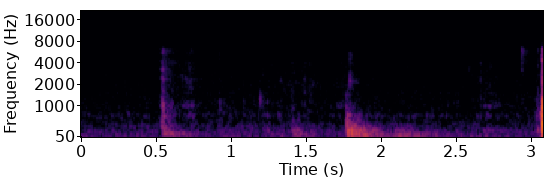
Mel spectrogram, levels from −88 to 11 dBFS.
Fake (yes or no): no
